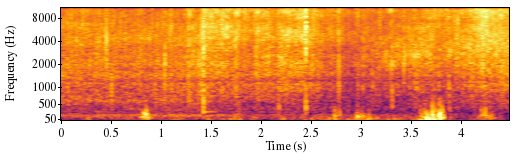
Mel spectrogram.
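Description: Browned onions and freshly added ginger-garlic paste sizzling in hot oil, a steady hiss with scattered clicks and a few low knocks.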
